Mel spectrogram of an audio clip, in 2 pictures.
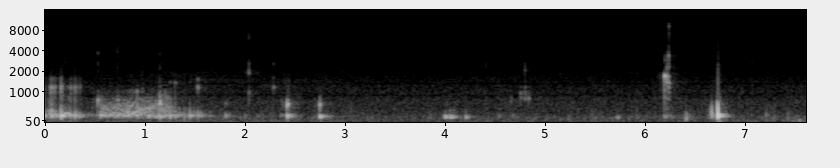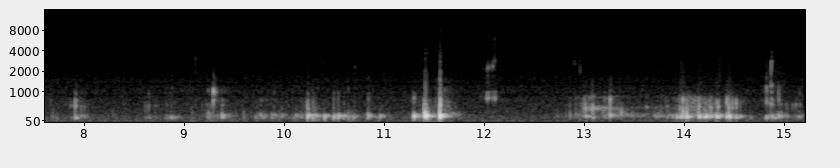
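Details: Stomach growling in a girl, said to be very hungry: low gurgling rumbles and squelches in bursts with quiet gaps, ordinary bowel sounds (borborygmi) of an empty stomach.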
